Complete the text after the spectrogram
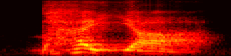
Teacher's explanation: that's one of those mahaprana beginnings that we use, and we utilize our abdomen to help.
